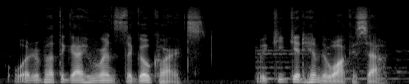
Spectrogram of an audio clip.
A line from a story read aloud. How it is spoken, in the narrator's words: she said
